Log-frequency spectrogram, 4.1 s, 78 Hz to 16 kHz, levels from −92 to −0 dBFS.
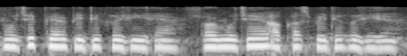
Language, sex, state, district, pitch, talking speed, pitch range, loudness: Hindi, female, Arunachal Pradesh, Papum Pare, 185 Hz, 190 wpm, 180-195 Hz, -15 LUFS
